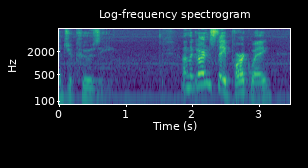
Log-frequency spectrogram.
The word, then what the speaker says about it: Jacuzzi: She says, "I hope the hotel has a japussy." I go, "No, honey. It's called a jacuzzi."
